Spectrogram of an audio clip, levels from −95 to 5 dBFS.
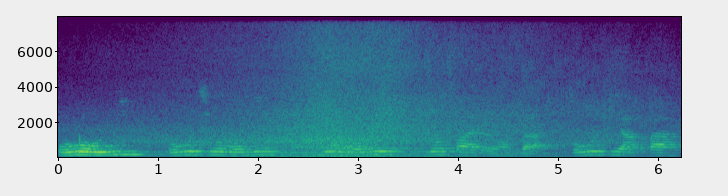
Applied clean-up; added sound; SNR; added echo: none; Car passing by / Truck; 9 dB; reverberation time 0.8 s.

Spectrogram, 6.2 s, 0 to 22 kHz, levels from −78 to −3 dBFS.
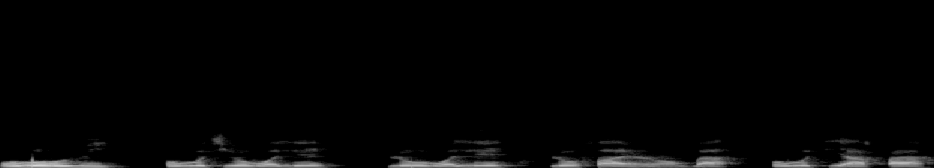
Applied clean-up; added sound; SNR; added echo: none; none; none; none.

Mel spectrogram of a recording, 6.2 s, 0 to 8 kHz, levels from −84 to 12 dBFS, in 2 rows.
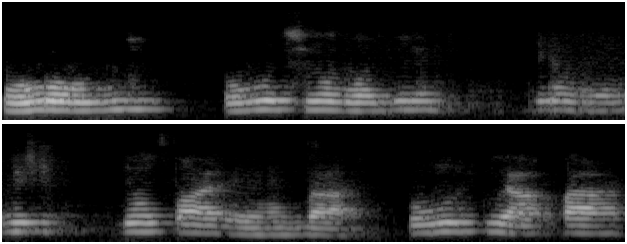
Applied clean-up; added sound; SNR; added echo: neural mask model DeepFilterNet 3.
